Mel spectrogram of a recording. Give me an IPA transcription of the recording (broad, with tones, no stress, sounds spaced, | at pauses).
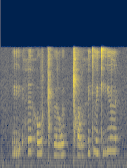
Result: rʲ ɛ̰˨ h ɪː˦ h o˨˦ v ǁʰ ʏː˨ l w ʏː˦ k ǁʰ ɐ˨ v h y˦ tʲ l ø˨ tʲ rʲ ø˦ l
